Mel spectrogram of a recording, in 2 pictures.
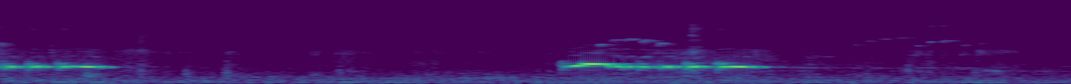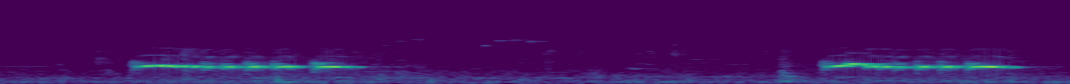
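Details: Zebra dove singing in a big, deep bass voice. Four bursts of quick, throbbing coos sit at the same low pitch, each lasting about a second. They come roughly every three seconds over quiet low hum.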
